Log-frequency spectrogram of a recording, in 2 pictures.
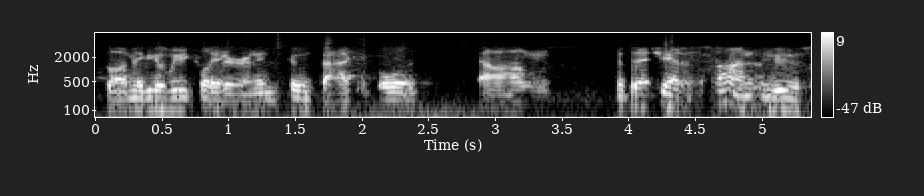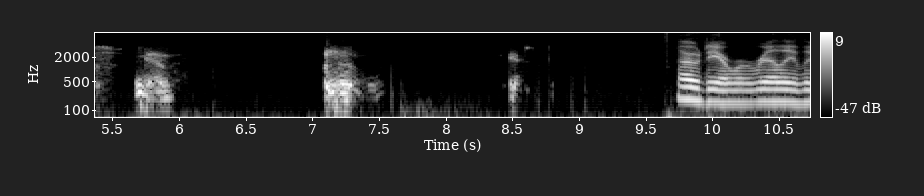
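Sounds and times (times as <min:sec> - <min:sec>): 
speech: 0:00.2 - 0:06.0, 0:07.1 - 0:07.4, 0:09.7 - 0:10.7
person clearing throat: 0:07.1 - 0:07.5.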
